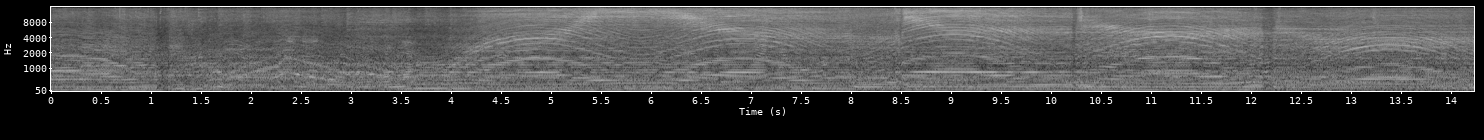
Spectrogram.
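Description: Synthesizer app on an iPhone played from its on-screen keyboard: sustained bass notes and chords that change every few seconds, with a high sweeping tone that rises and falls about every two seconds.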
